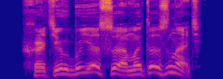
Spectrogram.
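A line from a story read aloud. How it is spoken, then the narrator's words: Snorting chuckle. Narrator (Russian): хмыкнул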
